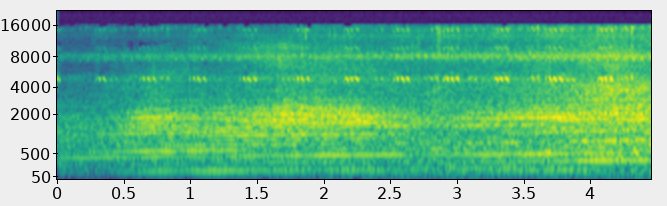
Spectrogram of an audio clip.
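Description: A car's engine accelerating on a race track, its pitch climbing steadily as it pulls through a gear and growing louder over the first two seconds.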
